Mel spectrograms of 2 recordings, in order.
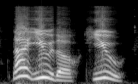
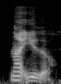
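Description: First: Louder and higher, punching not; emphatic repeat, louder and higher. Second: Said in the usual way. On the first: Shown as a demonstration. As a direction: declare it loudly.

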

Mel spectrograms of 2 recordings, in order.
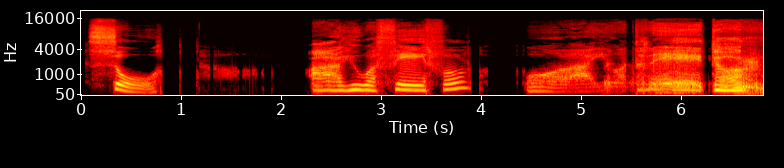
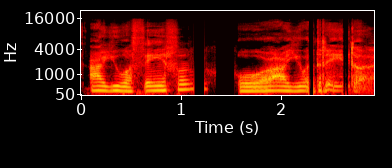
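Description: First: Slow, low Scottish accent with overdone rolled R, dropping to a whisper on "traitor"; Alan impression. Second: Low Scottish accent, less R, whispered "traitor"; a better Scottish show-host accent, easing off the R in "traitor"; Alan impression. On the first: Podcaster attempting the host's Scottish accent, too much R in "traitor". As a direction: overdo the R in "traitor", almost Spanish. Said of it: "A little too much R". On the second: Podcaster retrying the host's Scottish accent, lighter R in "traitor". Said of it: "That's better". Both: Shown as a demonstration.

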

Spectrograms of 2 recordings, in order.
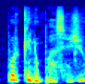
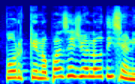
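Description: First: Low, soft murmured question; quiet, lowered aside; question never asked. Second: High-pitched demanding question; raised-pitch protest; rude-sounding challenge. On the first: Retold or imitated. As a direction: murmur it like a question kept to yourself. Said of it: "cometí el error de no haberle dicho". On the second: Acted. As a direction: ask it as a bold, indignant challenge. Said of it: "suena muy grosero decir".

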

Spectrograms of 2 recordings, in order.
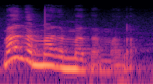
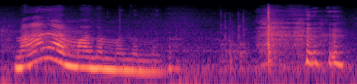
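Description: First: Quick repeat. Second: Slow, stretched-out repeat; slow drawn-out. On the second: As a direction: drag each まだ out slowly. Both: Real, not acted. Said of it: "まだ酔ってないはず".

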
